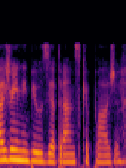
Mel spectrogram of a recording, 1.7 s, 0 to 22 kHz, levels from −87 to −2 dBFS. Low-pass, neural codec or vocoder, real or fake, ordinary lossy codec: none; codec, 16 kHz, 1.1 kbps, Voila-Tokenizer; fake; none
